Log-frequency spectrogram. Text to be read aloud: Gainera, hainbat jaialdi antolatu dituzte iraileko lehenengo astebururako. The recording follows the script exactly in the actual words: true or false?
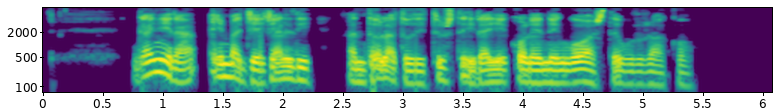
true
